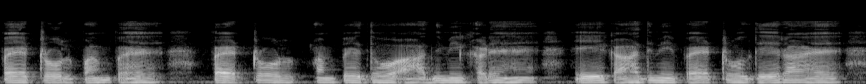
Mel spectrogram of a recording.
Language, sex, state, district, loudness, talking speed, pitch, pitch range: Hindi, male, Rajasthan, Jaipur, -19 LUFS, 110 wpm, 95 Hz, 90-95 Hz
